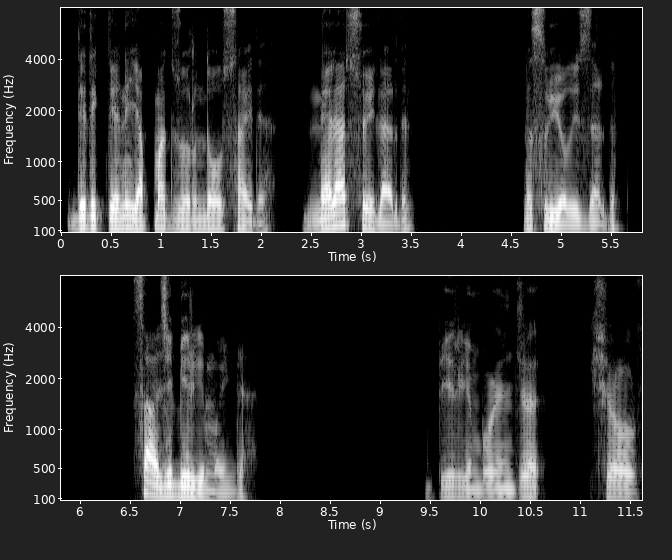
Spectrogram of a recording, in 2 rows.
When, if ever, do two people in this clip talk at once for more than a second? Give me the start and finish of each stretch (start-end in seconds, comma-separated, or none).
none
